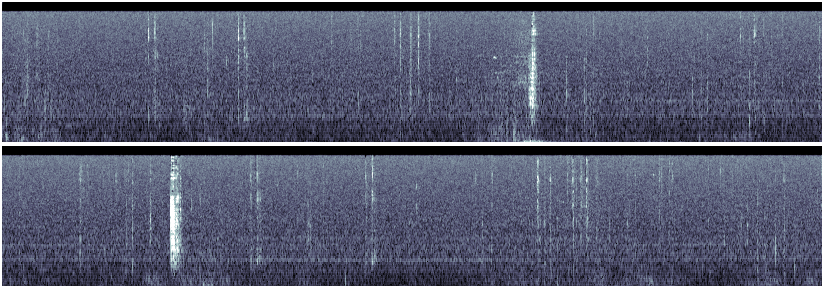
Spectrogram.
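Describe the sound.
Keystrokes on a computer keyboard as a text command is typed: faint, sparse clicks scattered over a long stretch, with a couple of louder taps standing out.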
